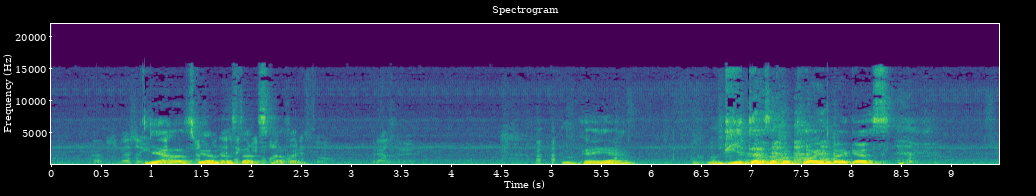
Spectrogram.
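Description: A young man talks and laughs with animation, close by.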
